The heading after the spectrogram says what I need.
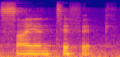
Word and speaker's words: scientific: So first, scientific. So sci is pronounced as if it's just an S, but the spelling has a C there.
